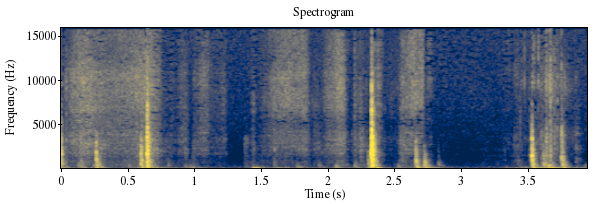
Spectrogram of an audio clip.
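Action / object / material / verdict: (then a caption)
tap / empty paper shopping bag / paper / none. Hands tap and scratch the sides of an empty white Hudson's Bay paper shopping bag. Six soft, papery taps, each with a dull low thump, stand out from quieter crisp scratching and crinkling. The sharpest tap lands just past the middle.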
